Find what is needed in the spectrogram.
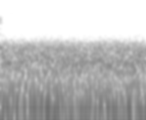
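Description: Faint steady outdoor background noise: an even hiss with a low rumble and no distinct sound event.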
